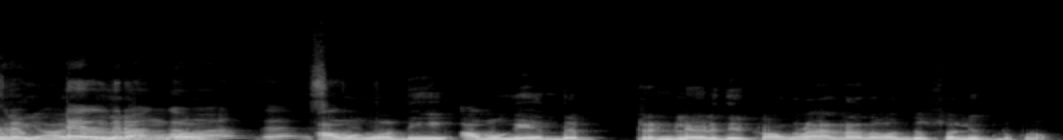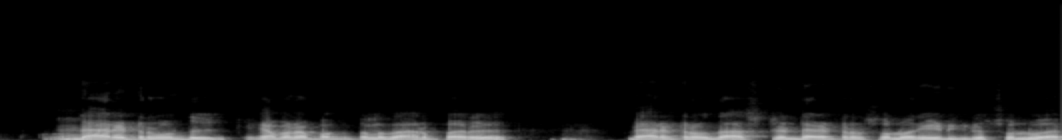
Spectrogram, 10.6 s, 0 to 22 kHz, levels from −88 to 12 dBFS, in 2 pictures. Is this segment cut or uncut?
uncut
